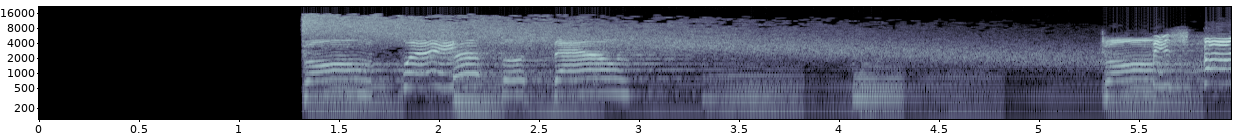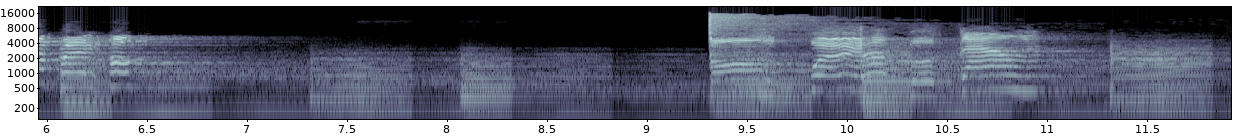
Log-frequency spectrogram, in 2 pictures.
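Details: Pop-style music with layered instruments and a singing voice starts after a second of silence, with steady beats and melodic phrases and no animal sounds.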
